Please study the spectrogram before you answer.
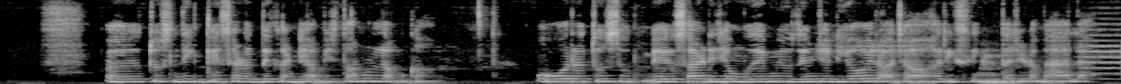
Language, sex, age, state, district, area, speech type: Dogri, female, 18-30, Jammu and Kashmir, Jammu, urban, spontaneous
